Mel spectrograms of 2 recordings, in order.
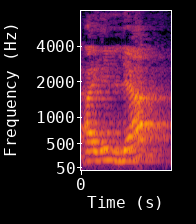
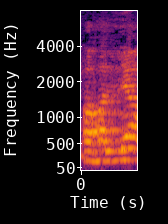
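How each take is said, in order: First: अहिल्या said "a-hil-ya"; short i after the h in अहिल्या; rejected pronunciation. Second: अहल्या said "a-hal-ya"; short a after the h in अहल्या; corrected pronunciation. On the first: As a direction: give अहिल्या a "hil" in the middle. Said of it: "अहिल्या नहीं होता है". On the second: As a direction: give अहल्या an open "hal" in the middle. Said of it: "अहल्या होता है". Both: Shown as a demonstration.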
